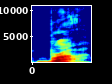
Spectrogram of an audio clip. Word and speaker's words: bro: Now, bro, for the most part, is pronounced bruh, B-R-U-H.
